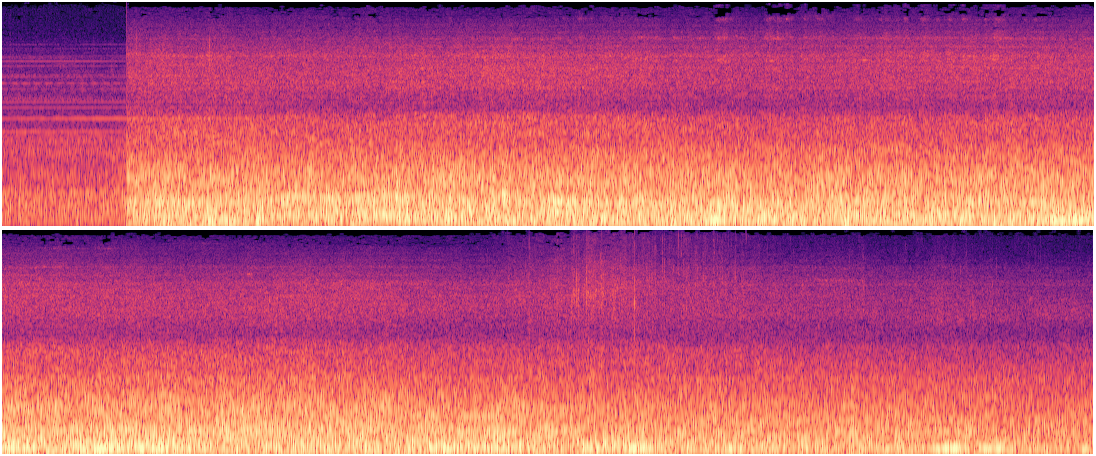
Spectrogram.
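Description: A train moving through the station: a loud, steady rumble of wheels on rails that starts abruptly about a second in.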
